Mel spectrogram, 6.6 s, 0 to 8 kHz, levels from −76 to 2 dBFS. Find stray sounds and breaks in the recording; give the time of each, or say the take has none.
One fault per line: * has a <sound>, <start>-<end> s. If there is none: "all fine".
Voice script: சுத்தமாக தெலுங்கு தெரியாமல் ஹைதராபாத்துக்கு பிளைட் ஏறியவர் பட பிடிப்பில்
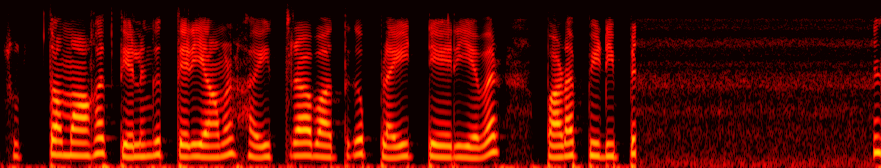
all fine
